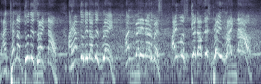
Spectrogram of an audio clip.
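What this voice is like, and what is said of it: Thick put-on Egyptian accent. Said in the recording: “You're Egyptian ... Get a thick accent going.”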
